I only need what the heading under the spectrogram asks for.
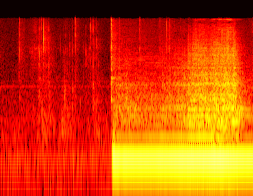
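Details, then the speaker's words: Dental lab vibrator switched on at low setting, covered with a plastic bag, before placing a bowl of mixed dental stone to remove air when pouring alginate impressions: soft handling noises then a steady low buzzing hum. "turn the vibrator on low and place the bowl on the work surface covering the vibrator with a plastic bag will make for easier cleanup"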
